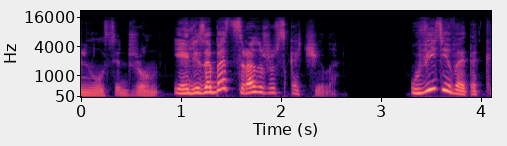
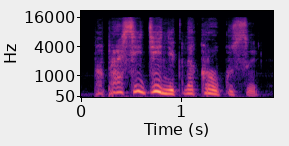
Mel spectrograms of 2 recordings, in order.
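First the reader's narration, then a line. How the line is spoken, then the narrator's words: Whisper. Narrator (Russian): прошептал он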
